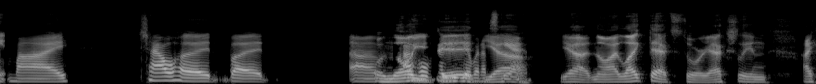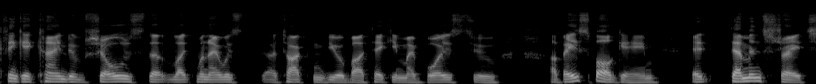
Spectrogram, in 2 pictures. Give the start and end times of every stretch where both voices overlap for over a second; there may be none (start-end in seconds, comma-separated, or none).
3.7-5.3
